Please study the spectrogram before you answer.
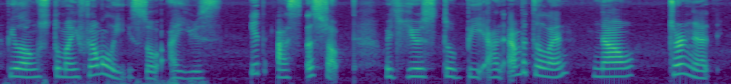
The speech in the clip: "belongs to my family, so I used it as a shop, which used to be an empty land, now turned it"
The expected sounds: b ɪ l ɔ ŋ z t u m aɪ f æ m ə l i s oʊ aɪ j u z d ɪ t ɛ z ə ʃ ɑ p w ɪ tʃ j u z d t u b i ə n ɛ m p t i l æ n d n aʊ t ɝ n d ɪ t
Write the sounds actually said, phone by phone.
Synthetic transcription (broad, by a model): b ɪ l ɔ ŋ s t u m aɪ f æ m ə l i s oʊ aɪ j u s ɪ t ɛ s ə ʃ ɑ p w ɪ tʃ j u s t u b i ə n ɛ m b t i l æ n n aʊ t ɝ n ɪ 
